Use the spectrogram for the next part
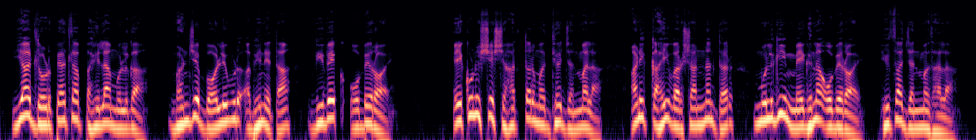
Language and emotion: Marathi, neutral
